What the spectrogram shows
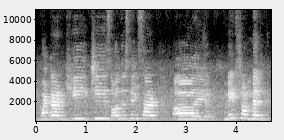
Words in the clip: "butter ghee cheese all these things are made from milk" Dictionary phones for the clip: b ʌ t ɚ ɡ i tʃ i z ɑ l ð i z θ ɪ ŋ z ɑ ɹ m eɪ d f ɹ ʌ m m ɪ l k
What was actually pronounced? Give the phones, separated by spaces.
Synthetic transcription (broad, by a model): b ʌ t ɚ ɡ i tʃ i z ɑ l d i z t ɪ ŋ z ɑ ɹ m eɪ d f ɹ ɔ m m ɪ l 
